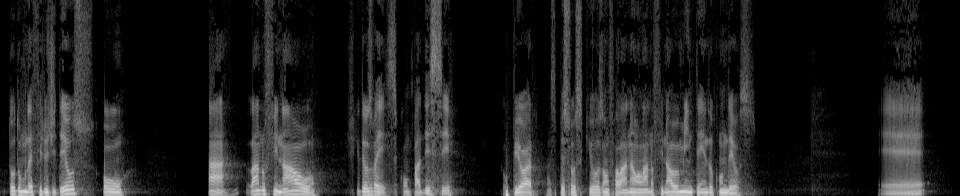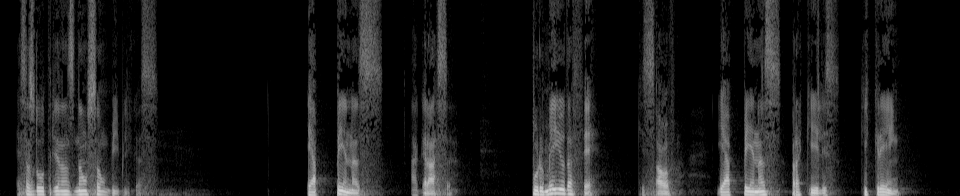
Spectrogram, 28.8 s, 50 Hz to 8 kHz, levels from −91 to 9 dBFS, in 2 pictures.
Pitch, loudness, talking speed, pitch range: 115 Hz, -18 LUFS, 115 wpm, 100-130 Hz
